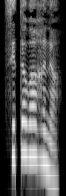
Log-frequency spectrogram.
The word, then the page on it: ಸತ್ವಹೀನೆ: satva hīne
